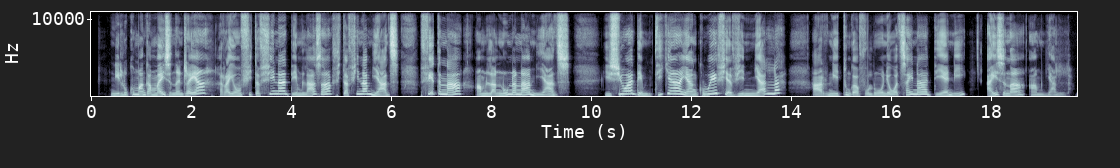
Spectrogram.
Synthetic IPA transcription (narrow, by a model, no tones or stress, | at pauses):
nilukumaŋɡamajzinəɳɖ͡ʐajaraɦewamifit̪afinəd̪emilazəfi̥t̪afinəmiat͡si̥fet̪inə | a̰minlanunanəmiat͡si̥ | iziwad̪emid̪̥ikʲəianikʲuwefiavininialilə | a̰ɾinit̪uŋɡəv̥oluanewat͡sajnəd̪eəni | ajzinəaminia̰lilə̥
